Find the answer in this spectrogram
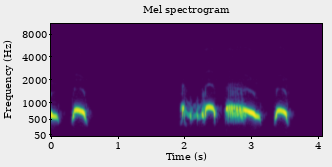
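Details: Caged spotted dove kept as a decoy, cooing to lure and provoke wild doves: two short arched coos, a pause, then a rapid stuttered phrase ending in a long drawn-out falling coo and one final short coo.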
